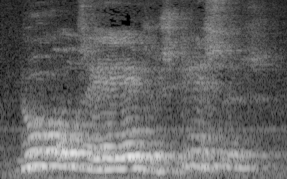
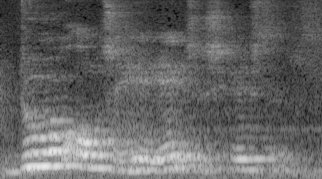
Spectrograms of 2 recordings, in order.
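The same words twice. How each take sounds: The two takes are said the same way.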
